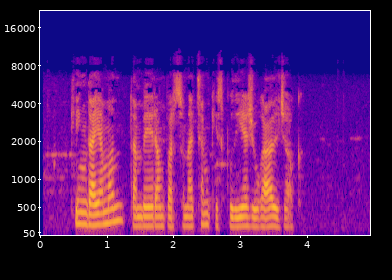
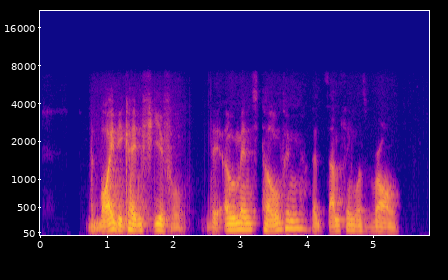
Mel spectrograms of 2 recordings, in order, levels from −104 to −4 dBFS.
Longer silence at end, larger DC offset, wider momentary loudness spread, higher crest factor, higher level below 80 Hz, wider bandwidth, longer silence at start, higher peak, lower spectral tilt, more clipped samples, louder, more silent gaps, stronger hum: first, 1.05 s vs 0.5 s; neither; second, 12 LU vs 16 LU; about the same, 22 dB vs 20 dB; second, -68 dBFS vs -56 dBFS; first, 9.4 kHz vs 4.8 kHz; second, 0.15 s vs 0.75 s; about the same, -4 dBFS vs -4 dBFS; second, -4.5 dB/octave vs -9 dB/octave; neither; about the same, -25 LUFS vs -24 LUFS; neither; neither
